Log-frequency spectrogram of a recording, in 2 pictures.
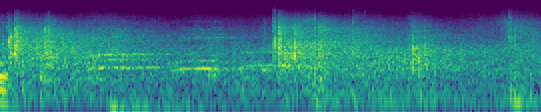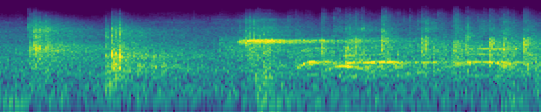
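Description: Live ice hockey rink sound: sharp stick-and-puck knocks against the ice and boards, three of them in the middle, over the general noise of skating and a small crowd.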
